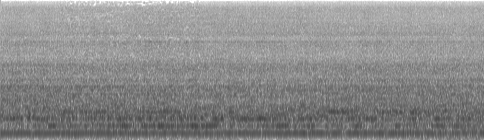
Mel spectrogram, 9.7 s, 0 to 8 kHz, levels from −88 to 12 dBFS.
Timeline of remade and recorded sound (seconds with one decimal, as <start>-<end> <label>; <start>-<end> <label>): 0.0-1.3 remade; 1.3-4.0 recorded; 4.0-9.7 remade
